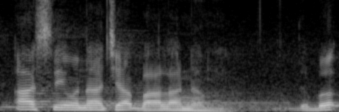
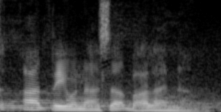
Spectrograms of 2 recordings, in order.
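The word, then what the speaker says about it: Asevanā ca bālānaṃ: In Pali it is Asevanacha Balanam. In Burmese we pronounce in a slightly different way. We pronounce Atevanasa Balanam.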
